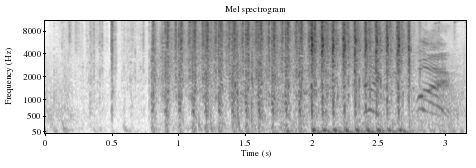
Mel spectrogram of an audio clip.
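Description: Rapid automatic gunfire in Call of Duty Warzone Mobile, a dense close burst of evenly spaced shots lasting about two seconds after a single lone shot, loud and sustained, ending with a brief trailing rattle.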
